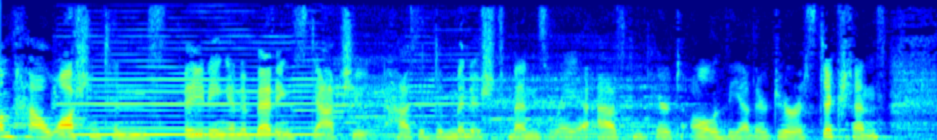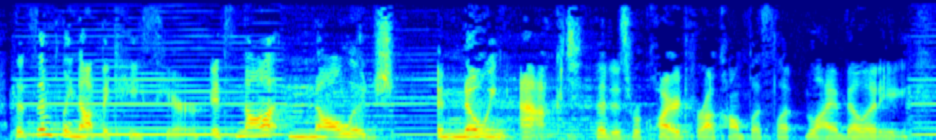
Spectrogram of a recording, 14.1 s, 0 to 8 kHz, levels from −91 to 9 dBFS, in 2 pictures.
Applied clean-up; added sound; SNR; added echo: none; Bowed string instrument; 9 dB; none.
